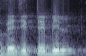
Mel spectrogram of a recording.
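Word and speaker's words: vegetable: এনে আমি মানে ভেজ ভেজ জিনিসগুলো রাখি সো ভেজিটেবল খাই তো সমস্যা নেই আপনি কি বললেন ভেজ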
